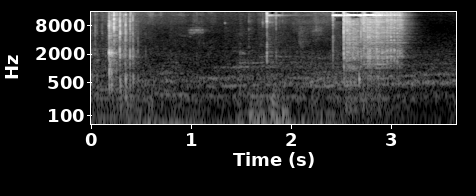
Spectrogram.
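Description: A coin flipped for a racing game series choice lands with a few sharp metallic clinks and a brief rattle, followed by a longer scraping spin, close and fairly loud against a quiet room.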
